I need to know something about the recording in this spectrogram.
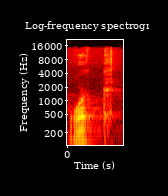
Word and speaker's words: worked: Una sola sílaba, difícil de pronunciar para vosotros, lo sé. Sonido de K, worked, y luego sonido de T juntos.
